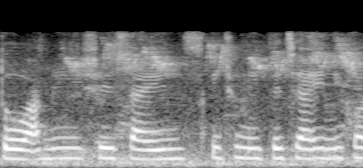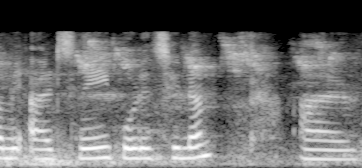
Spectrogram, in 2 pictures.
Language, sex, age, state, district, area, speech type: Bengali, female, 60+, West Bengal, Purba Bardhaman, rural, spontaneous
